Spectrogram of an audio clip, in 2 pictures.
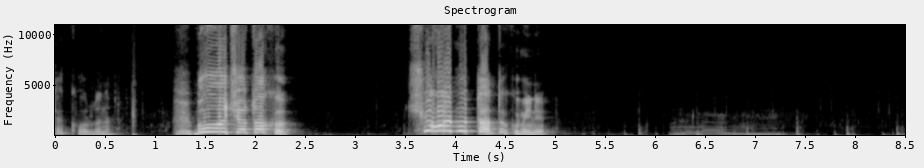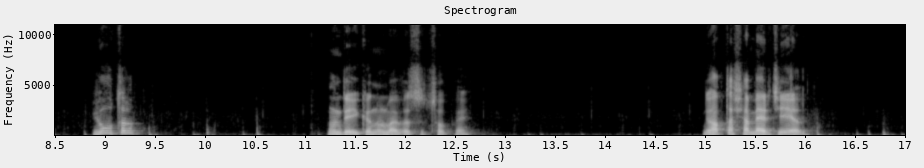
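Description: A young man talks with animation into a close microphone, in short bursts with pauses.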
